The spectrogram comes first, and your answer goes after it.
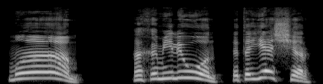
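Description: A man voicing an excitable, forgetful young boy who frets and exclaims. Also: very high voice, drawn-out words, dry recording, clean studio sound, pitched above the performer's own voice, full character voice. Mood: calling out. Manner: exclaiming and fretting.

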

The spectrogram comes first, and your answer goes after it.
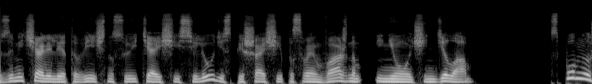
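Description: A man reads a first-person audiobook in a measured, steady way, his voice dark and mellow. The recording is dry and close, with no room sound. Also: medium pitch, dry recording. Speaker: audiobook narrator.

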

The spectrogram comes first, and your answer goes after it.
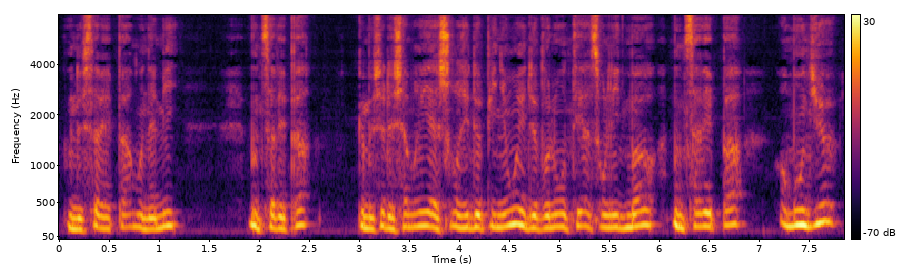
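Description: A man's voice: medium pitch, normal speed, warm tone, lightly acted. A man voicing a grieving noble mother, a marquise, who pleads with emotion, rising to cries. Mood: pleading.

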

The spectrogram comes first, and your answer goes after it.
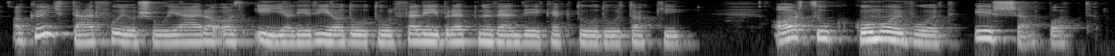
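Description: A woman reading a fantasy novel aloud in a measured, even narration. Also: sits low, muffled recording. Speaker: audiobook narrator.

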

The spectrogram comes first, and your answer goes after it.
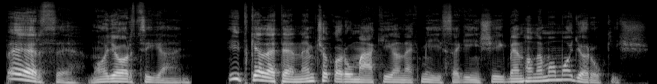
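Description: A cool-headed militia leader speaks with dry mockery, read by a man in an audiobook. He teases and lectures in a lively, rising and falling voice. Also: medium pitch, lightly acted. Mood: cool mocking.

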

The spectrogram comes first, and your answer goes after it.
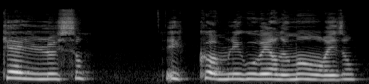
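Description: A woman voicing a grumpy, sardonic old male showman in an audiobook, talking loudly and blustering. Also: on the high side, fairly even intonation, unhurried, pitched above the performer's own voice, lightly acted. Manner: loud, blustering, exclamatory. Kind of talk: audiobook reading.

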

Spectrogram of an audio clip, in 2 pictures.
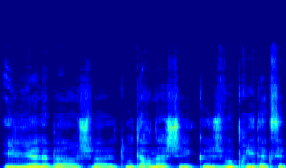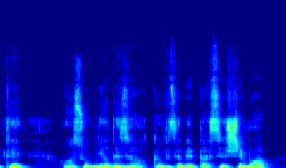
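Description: A man's voice: mid-range voice, animated, fairly quick, mellow, slightly rough, voice pushed up. A man reading an audiobook voices an ironic, teasing young nobleman and swordsman.

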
